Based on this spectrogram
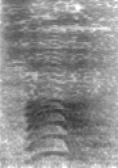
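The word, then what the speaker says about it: haul: डब्ल्यू जुड़ा हुआ हो, तो ए यू या ए डब्ल्यू का उच्चारण आ पर चंद्र बना हुआ ऊपर आ होता है। जैसे हाल, एच ए यू एल, हॉल।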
